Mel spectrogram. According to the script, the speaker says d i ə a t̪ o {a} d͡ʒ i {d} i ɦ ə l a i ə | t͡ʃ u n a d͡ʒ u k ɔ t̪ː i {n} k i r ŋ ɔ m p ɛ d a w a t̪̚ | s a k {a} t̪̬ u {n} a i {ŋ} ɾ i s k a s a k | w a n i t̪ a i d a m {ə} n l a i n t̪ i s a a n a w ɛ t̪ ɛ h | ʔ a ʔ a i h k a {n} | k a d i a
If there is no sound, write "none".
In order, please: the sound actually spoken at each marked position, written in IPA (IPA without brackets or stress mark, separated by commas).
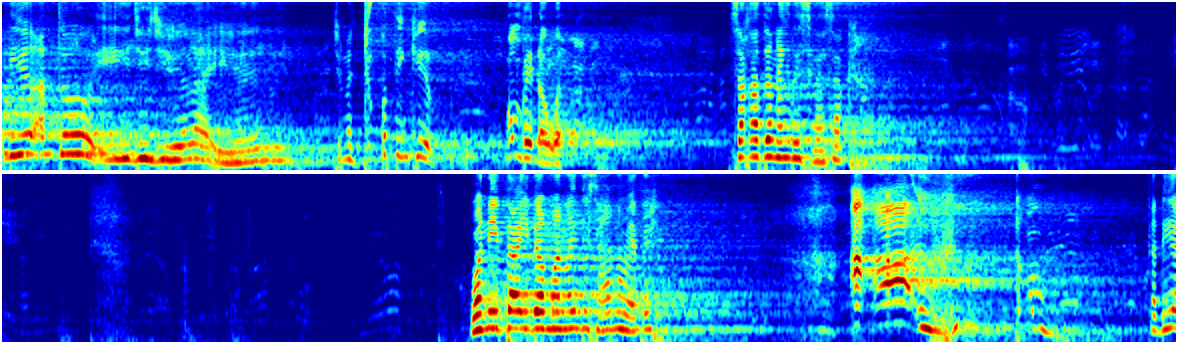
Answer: i, d͡ʒ, ŋ, a, n, ŋ, a, m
